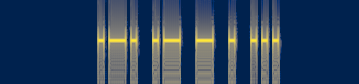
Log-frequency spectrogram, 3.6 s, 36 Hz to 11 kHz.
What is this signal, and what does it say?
Morse code, heard as a keyed tone, about 22 wpm, 700 Hz. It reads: RATES
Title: ES:S Suffix - Top 100 Words with Base Words 22wpm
